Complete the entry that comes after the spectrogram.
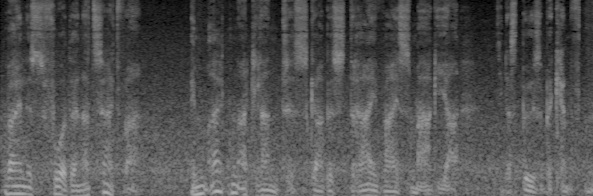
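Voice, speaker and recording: A grave ancient magician with a very deep, slow voice. He speaks solemnly and cryptically in a fantasy radio play, over a clear rumbling noise. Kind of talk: German fantasy audio drama acting.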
